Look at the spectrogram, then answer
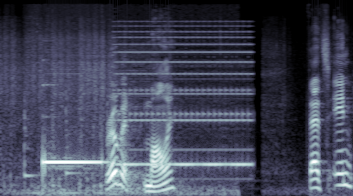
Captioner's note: bell dings; buzzer beeps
